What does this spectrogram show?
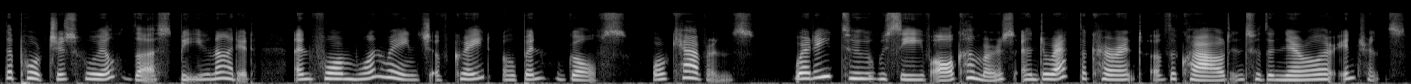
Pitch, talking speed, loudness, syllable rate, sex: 245 Hz, 135 wpm, -19 LUFS, 4.0 syllables/s, female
